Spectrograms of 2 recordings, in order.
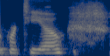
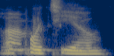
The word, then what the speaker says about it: Portillo: This is Commissioner Reed, and Carrie, I just want to correct your pronunciation. It's Commissioner Portillo. Portillo.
